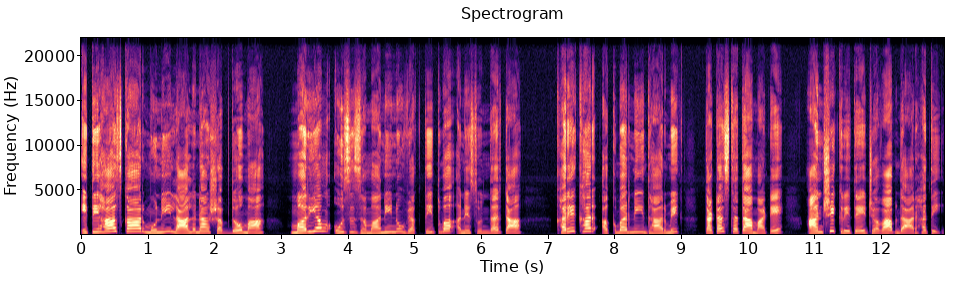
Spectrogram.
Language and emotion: Gujarati, neutral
